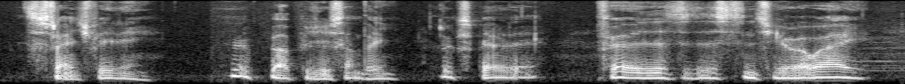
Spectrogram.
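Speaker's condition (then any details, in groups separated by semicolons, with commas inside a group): Parkinson's disease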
